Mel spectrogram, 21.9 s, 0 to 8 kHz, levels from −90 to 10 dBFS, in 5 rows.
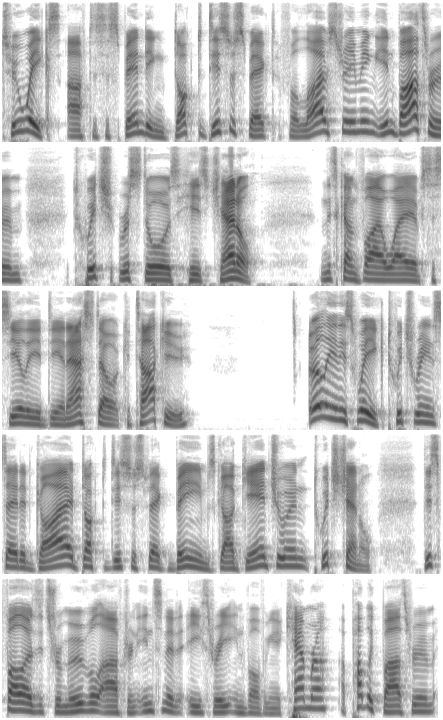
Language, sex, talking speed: English, male, 140 wpm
